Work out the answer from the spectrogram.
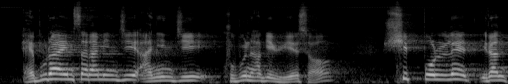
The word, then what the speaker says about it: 쉽볼렛: 어떤 사람이 지나가게 되면 에브라임 사람인지 아닌지 구분하기 위해서 쉽볼렛이란 발음을 하도록 시켰습니다. 이때 쉽볼렛이라고 발음하지 못하고 십볼렛이라고 발음하면 에브라임 사람인 줄 알고 죽였습니다.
